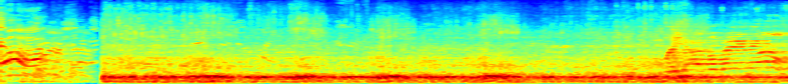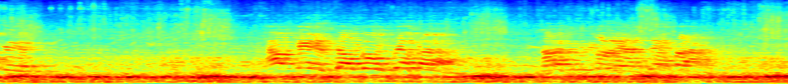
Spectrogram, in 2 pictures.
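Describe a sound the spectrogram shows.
A car engine idles nearby with a low, steady rumble.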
